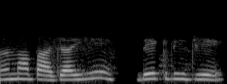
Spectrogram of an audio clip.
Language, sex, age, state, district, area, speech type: Hindi, female, 18-30, Madhya Pradesh, Betul, rural, conversation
